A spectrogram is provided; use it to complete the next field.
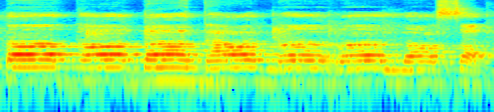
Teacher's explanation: दांतों का प्रयोग हो रहा है, बराबर से जिह्वा दांतों को टच कर रही है, छू रही, स्पर्श कर रही है।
